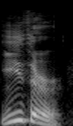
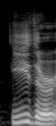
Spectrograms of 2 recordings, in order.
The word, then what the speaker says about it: either: By the way, I learned the other day that either is the British pronunciation and either is more American.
